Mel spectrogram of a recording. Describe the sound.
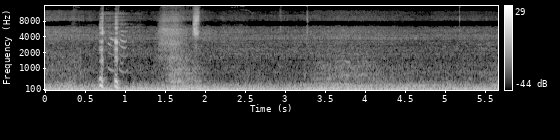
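A truck engine drones low and steadily throughout, straining under load in snow, with a brief rushing surge early on and some faint voice-like sounds near the start.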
